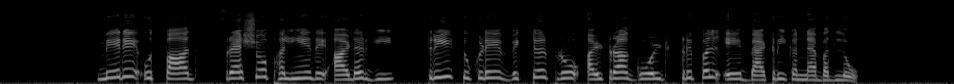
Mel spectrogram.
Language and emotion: Dogri, neutral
